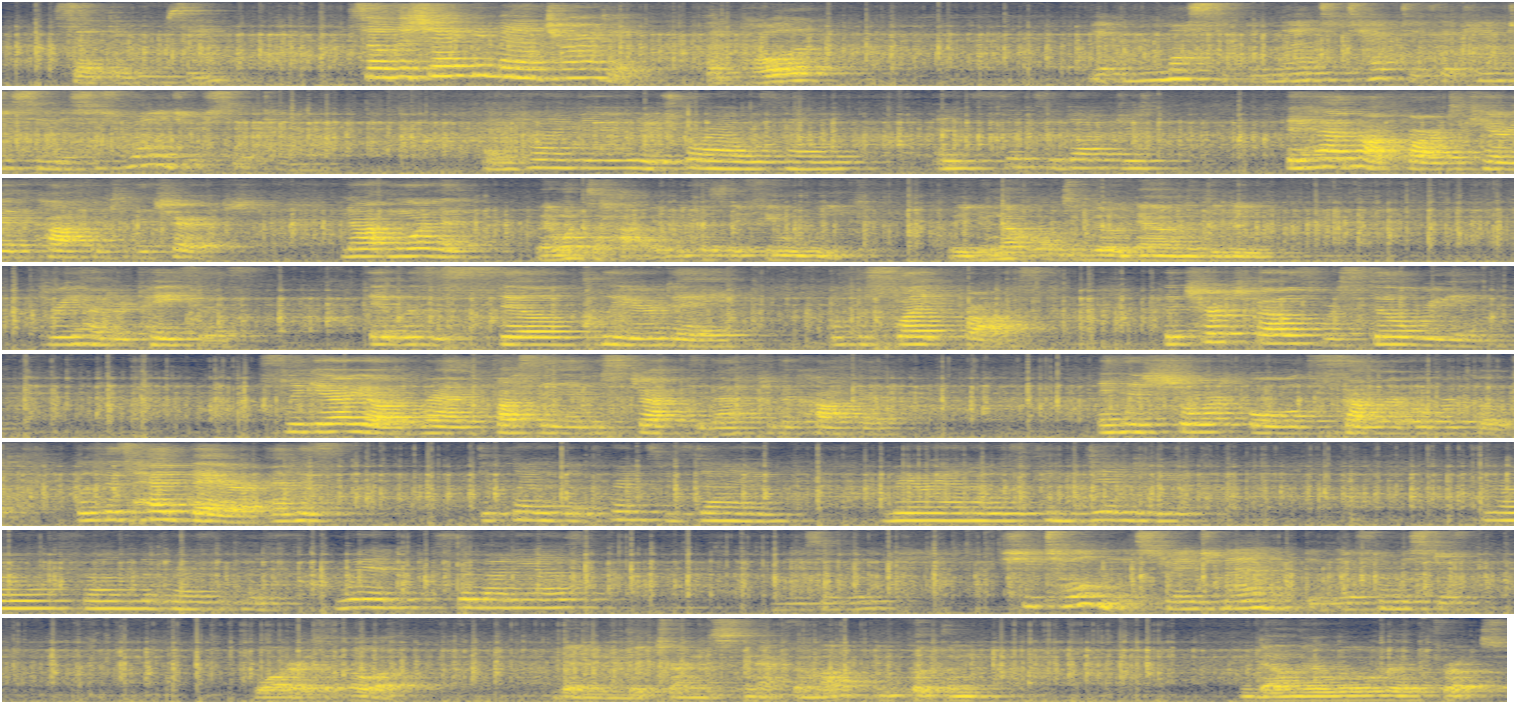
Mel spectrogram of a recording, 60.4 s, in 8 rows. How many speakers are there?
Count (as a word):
five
